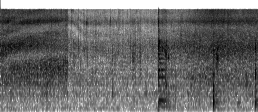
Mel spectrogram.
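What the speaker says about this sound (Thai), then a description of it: "ใส่น้ำมันหอยใส่ซีอิ๊วขาวลงไปพร้อมผัดให้หอมนะคะ" Meatballs being stir-fried with oyster sauce and light soy sauce, a steady frying hiss with a few sharp scrapes and clanks of the spatula against the pan, no voices.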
